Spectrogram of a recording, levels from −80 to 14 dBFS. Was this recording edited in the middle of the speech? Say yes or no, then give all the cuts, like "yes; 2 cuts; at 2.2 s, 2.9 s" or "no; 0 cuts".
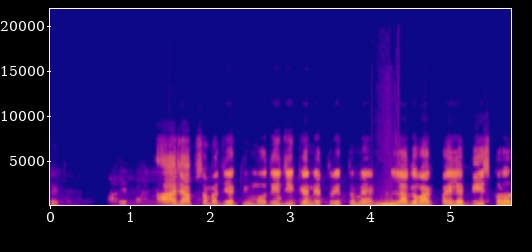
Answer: yes; 1 cut; at 4.2 s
